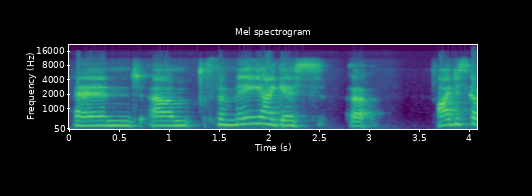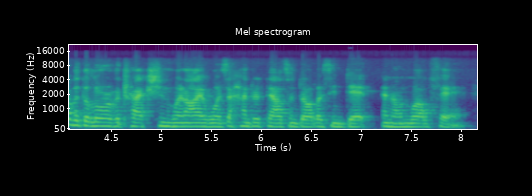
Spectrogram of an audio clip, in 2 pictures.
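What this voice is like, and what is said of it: Australian accent. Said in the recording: “I'm from Australia. You may have noticed the accent.”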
